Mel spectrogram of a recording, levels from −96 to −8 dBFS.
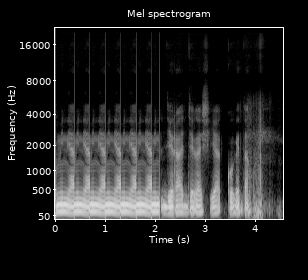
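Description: From 0.38 to 2.08 s, a broken-record loop repeats a 310 ms fragment five times back to back, likely from a stalled player resending its last buffer; the intervening speech is lost.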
